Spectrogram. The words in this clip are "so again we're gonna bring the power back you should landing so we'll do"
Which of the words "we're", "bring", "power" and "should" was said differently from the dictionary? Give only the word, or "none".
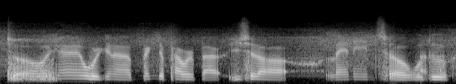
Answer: should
